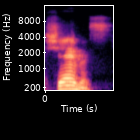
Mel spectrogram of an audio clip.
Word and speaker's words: Sheamus: Shame? Yeah. I can't pronounce the Irish name. Sheamus. I still have a hard time. We'll get you there. Sheamus. Sheamus. Big Sheamus. SH.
